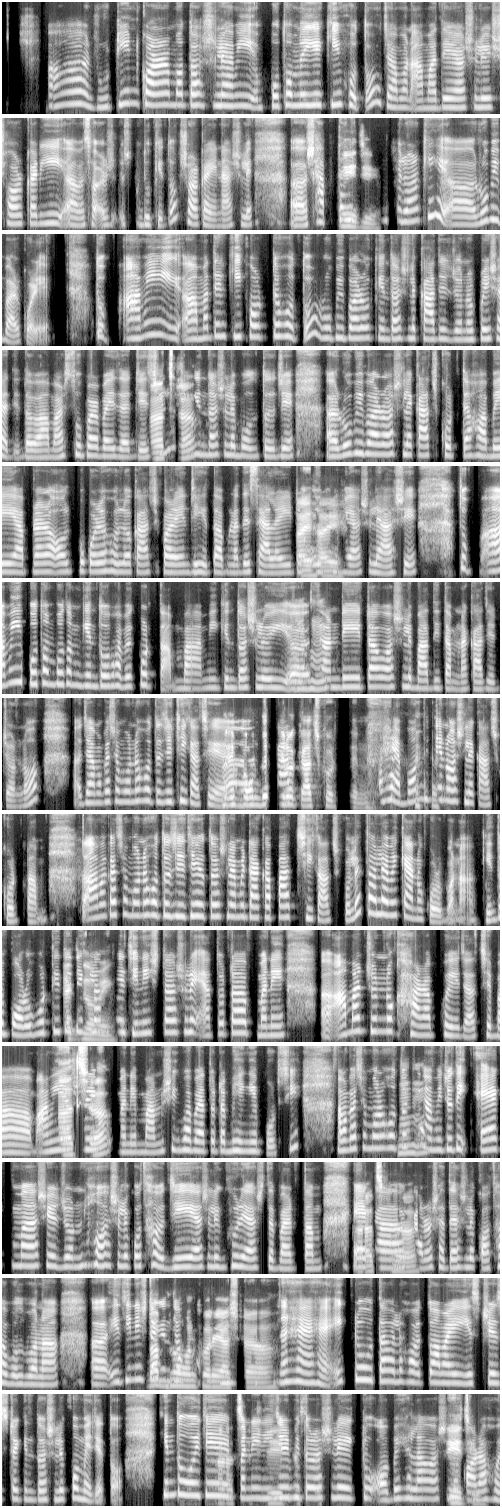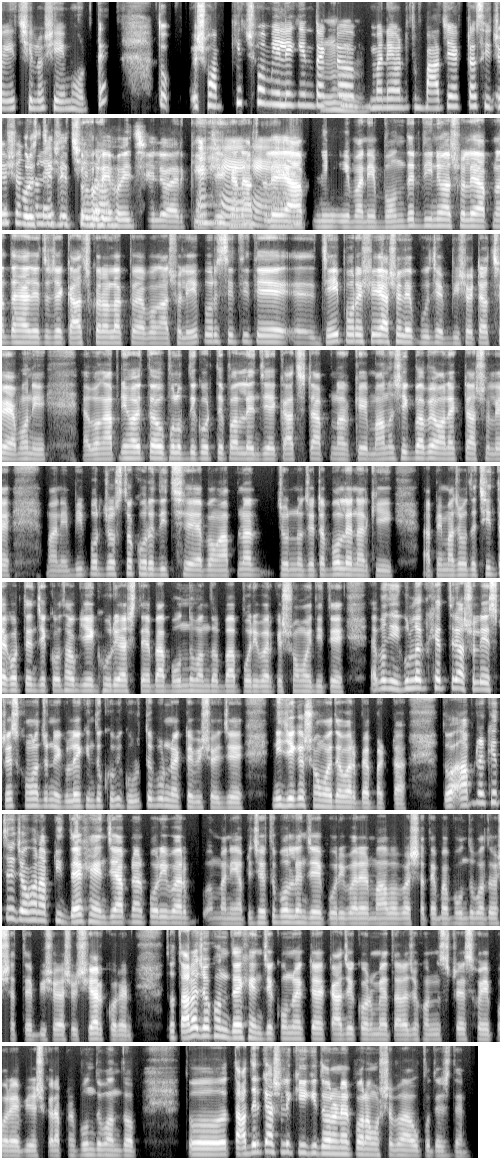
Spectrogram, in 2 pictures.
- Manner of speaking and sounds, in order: in English: "supervisor"; in English: "sunday"; chuckle; other noise; chuckle; in English: "stress"; "অবহেলাও" said as "অবেহেলাও"; in English: "situation"; laughing while speaking: "তৈরি"; "আপনাকে" said as "আপনারকে"; in English: "stress"; in English: "stress"
- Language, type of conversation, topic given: Bengali, podcast, স্ট্রেস কমানোর জন্য আপনার সবচেয়ে সহজ উপায় কী?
